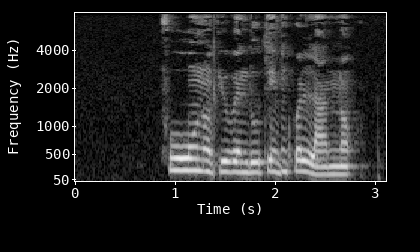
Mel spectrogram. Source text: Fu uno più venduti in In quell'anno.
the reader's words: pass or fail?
pass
